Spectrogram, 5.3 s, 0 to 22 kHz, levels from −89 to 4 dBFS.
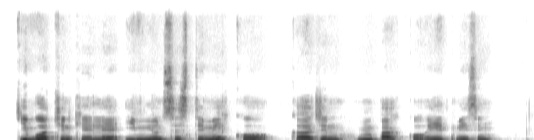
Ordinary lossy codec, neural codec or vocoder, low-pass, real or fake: none; none; 19.8 kHz; real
